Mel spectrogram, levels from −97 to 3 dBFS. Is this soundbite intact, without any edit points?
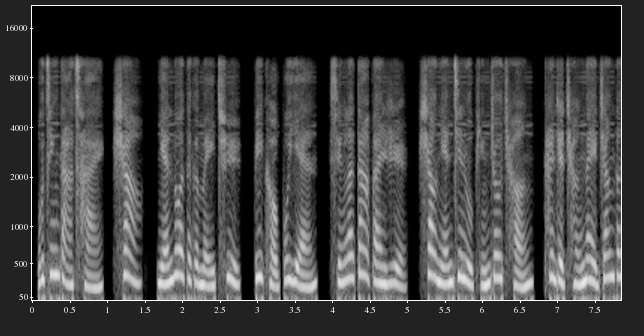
no; 1 cut; at 2.9 s

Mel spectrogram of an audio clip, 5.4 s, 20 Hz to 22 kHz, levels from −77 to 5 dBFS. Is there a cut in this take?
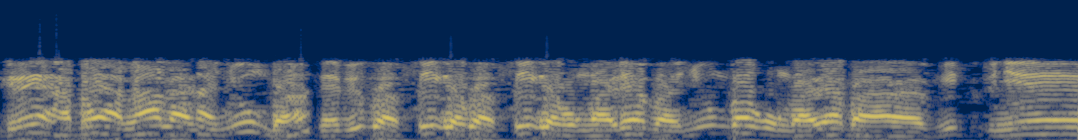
yes; 2 cuts; at 1.0 s, 2.3 s

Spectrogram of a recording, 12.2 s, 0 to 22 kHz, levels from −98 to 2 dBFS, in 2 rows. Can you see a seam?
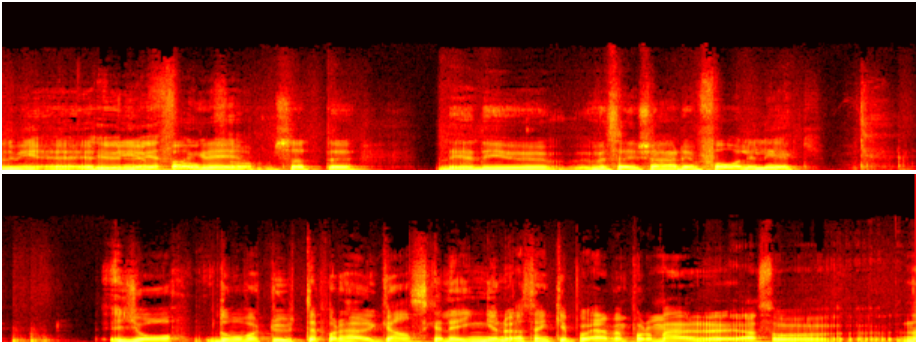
no; 0 cuts

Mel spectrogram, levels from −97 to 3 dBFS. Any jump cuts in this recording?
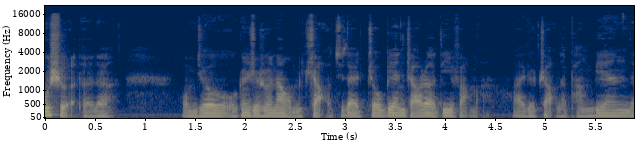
yes; 1 cut; at 2.1 s

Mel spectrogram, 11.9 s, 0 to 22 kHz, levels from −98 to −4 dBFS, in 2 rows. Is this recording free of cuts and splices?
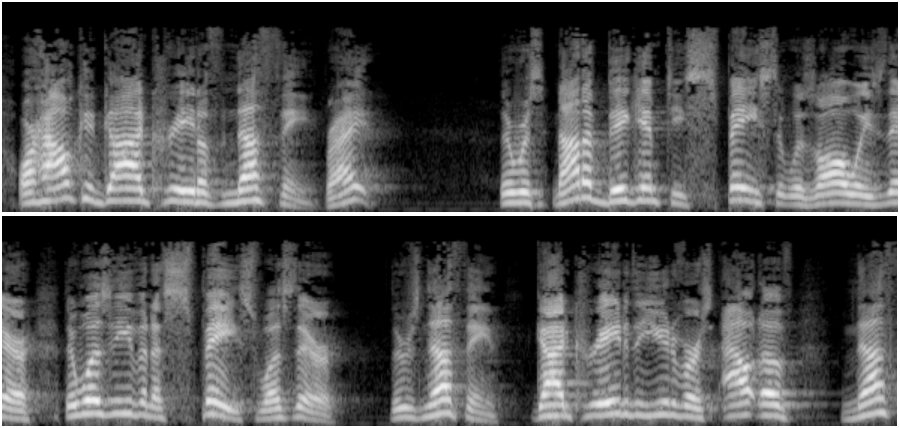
no; 3 cuts; at 1.3 s, 2.1 s, 3.6 s

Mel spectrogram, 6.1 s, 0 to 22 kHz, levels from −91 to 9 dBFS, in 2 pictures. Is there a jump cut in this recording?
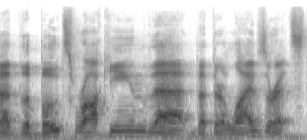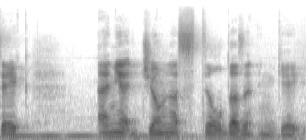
no; 0 cuts

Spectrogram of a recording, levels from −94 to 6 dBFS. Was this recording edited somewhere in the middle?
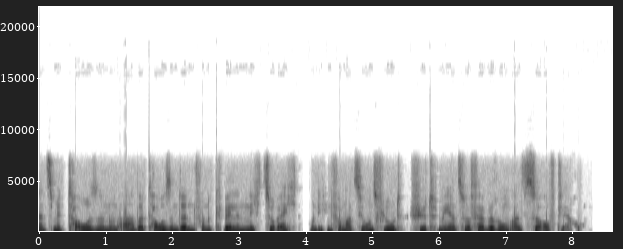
yes; 1 cut; at 4.0 s

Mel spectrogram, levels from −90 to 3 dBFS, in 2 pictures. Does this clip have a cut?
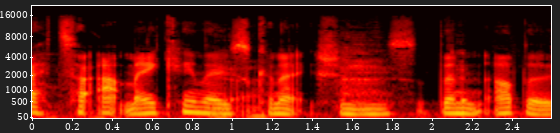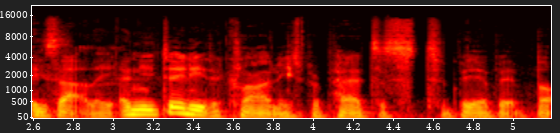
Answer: no; 0 cuts

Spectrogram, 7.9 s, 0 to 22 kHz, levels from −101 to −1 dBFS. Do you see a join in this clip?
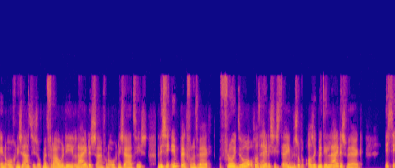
yes; 2 cuts; at 3.1 s, 4.3 s

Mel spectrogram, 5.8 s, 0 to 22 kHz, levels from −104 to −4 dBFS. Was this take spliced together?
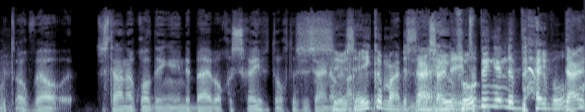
no; 0 cuts

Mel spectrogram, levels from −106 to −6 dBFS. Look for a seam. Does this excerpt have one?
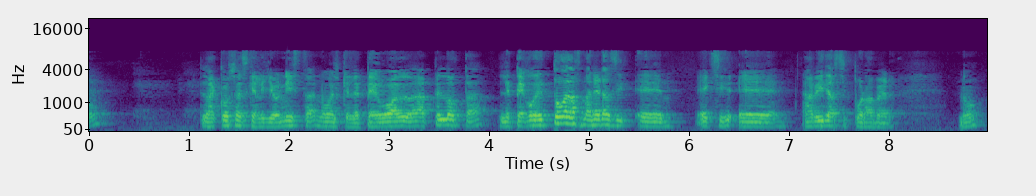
no; 0 cuts

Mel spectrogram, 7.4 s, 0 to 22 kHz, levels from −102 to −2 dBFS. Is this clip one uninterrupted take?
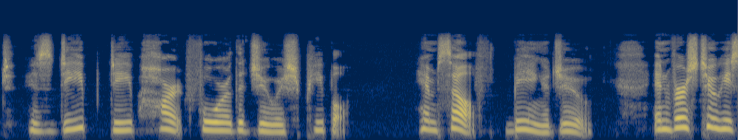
yes; 0 cuts

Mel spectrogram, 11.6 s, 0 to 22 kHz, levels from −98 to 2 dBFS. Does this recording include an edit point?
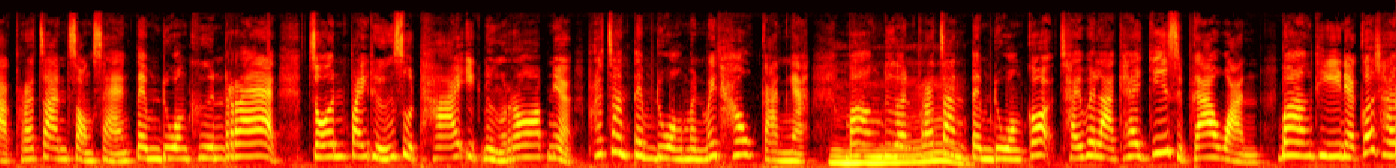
yes; 2 cuts; at 4.8 s, 10.6 s

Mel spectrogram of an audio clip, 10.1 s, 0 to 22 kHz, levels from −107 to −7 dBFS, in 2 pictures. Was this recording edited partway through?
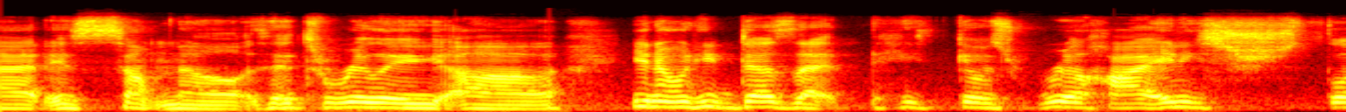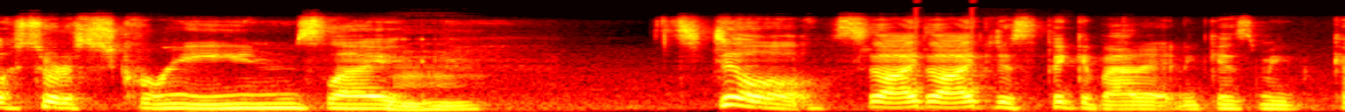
yes; 1 cut; at 8.5 s

